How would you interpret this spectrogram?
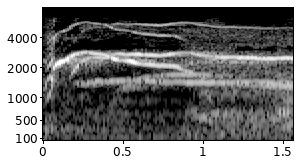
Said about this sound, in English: It's okay. You can scream. Go ahead and scream.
